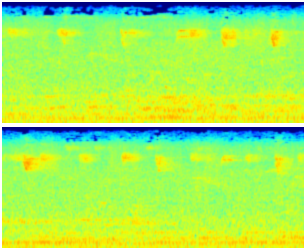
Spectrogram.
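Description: Small birds chirping, short high chirps several times a second in an irregular run, loudest between about two and three and a half seconds in, over a steady low hum.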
